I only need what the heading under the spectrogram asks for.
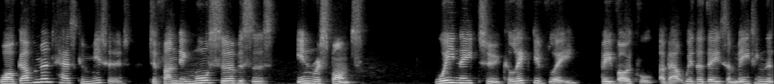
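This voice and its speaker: A woman from Taiwan whose first language is Mandarin, a chief medical advisor giving a prepared forum speech in a measured, formal way with frequent "um"s, heard over a video call. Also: lowish voice. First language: Mandarin Chinese.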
